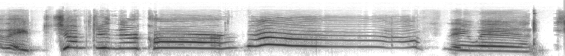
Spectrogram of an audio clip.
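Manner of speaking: very high, loud panicked shriek; scared screaming campers. Acted. The campers scream and flee from Monster, very high.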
